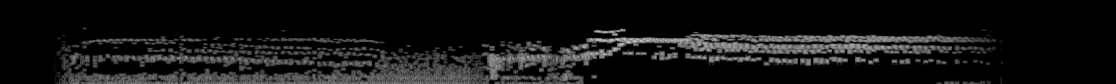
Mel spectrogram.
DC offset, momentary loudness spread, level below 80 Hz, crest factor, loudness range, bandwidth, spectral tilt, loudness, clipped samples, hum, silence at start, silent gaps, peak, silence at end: under 0.1%; 25 LU; -48 dBFS; 22 dB; 20 LU; 5.8 kHz; -5.5 dB/octave; -18 LUFS; under 0.1%; none; 0.6 s; none; -2 dBFS; 1.35 s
